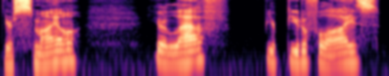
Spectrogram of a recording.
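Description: Man acting as slow-talking, tender vampire boyfriend. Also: on the high side, steady tone, no room sound. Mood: loving. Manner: tender, halting, openly emotional. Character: loving, sentimental young male vampire boyfriend. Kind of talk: romantic audio roleplay acting. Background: background music.

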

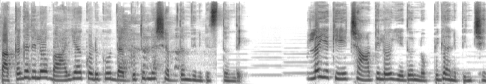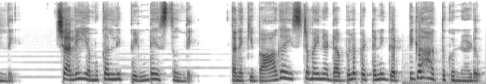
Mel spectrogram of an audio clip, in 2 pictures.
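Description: A female storyteller narrates a scripted moral tale. Her voice is mellow and a touch high, with light music playing underneath. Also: animated, moderate pace.

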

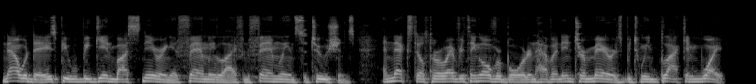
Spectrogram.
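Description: A man's voice: medium pitch, lively intonation, brisk, no echo, voice pushed up, close to an everyday voice. A man voicing an indignant, sneering, pompous husband in an audiobook. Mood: indignant, incredulous. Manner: pompous, incredulous, snapping. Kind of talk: audiobook character acting.

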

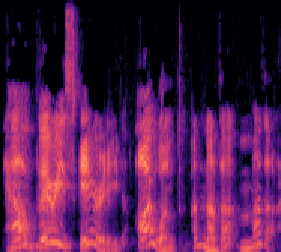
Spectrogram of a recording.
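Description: A man's voice: extremely high pitch, huge pitch swings, a little slow, creaky, pushed and bright, breathy edge, voice pushed up, exaggerated voice, rough recording. A man voicing a small, easily scared, indignant emu chick in a picture-book story, chirpy and exclamatory. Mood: frightened, indignant. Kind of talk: picture-book read-aloud.

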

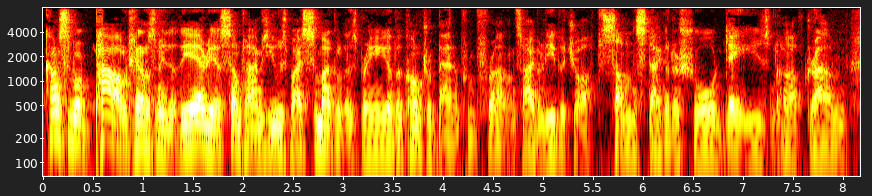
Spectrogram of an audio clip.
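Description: An actor with an English accent playing a shrewd, confident middle-aged gentleman detective in a radio drama, urbane and commanding. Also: mid-range voice, brisk, hardly any pauses, slightly rough. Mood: grave. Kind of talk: BBC radio drama acting.

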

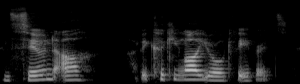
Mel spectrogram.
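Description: A woman performing a stage monologue as a tender, wistful wife talking intimately and haltingly to her husband, often softly. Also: medium pitch, steady tone, natural voice. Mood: fond, nostalgic. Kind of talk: theatrical audition monologue.

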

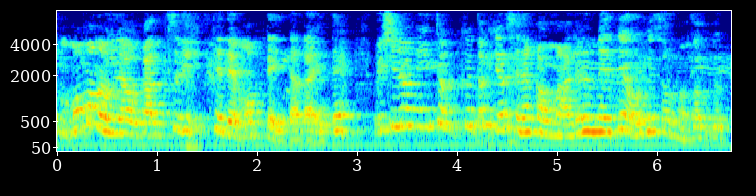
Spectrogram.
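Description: A middle-aged woman leading a live stretching class in a cheerful, encouraging, polite manner, recorded indoors from a few metres away. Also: sits high. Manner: cheerful, encouraging, laughing often; polite, playfully adds honorifics to body parts. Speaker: stretching instructor, livestream host. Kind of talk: live exercise class with counted chants. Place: small bare-walled room with wooden floor, indoors. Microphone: camera mic a few metres away. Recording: echoey room, distant microphone.

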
